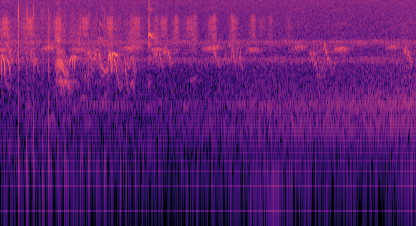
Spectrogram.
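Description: Birds chirping in short, swooping up-and-down calls, quick and frequent at first and then sparser. A steady, pulsing insect trill runs behind them, with a few soft low thumps right at the start.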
